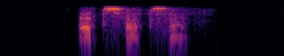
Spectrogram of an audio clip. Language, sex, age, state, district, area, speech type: Hindi, male, 18-30, Madhya Pradesh, Ujjain, rural, conversation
